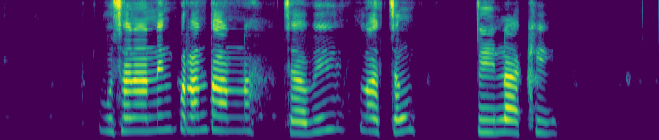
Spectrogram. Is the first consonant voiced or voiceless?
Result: voiced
